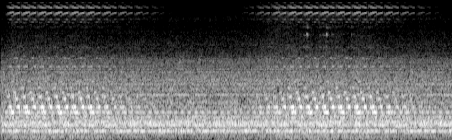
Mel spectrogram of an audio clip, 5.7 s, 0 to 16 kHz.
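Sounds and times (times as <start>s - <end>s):
machine: 0.0s - 2.0s, 3.2s - 5.5s.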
